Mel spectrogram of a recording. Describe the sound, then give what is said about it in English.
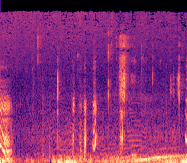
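Antarctic ice melting in the Antarctic summer, heard underwater off the coast of Antarctica: a busy scatter of sharp crackles, pops and brief squeaky chirps over a deep, steady rumble, with a low rising groan toward the end. “This is the sound of the ice melting in the Antarctic summer.”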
